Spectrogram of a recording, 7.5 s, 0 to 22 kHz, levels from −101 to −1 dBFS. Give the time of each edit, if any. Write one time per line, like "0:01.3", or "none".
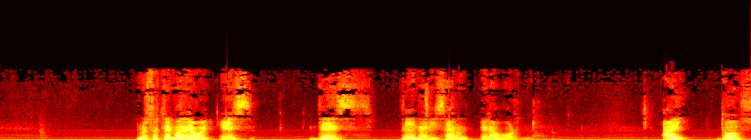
none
